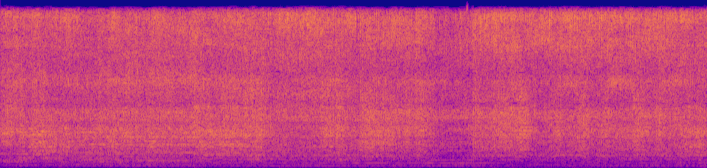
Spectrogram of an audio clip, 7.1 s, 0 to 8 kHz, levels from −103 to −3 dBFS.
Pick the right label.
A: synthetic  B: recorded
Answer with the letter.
B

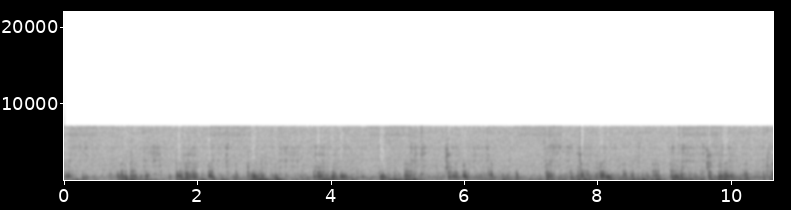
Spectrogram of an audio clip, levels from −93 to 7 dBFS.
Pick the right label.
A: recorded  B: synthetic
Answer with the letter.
A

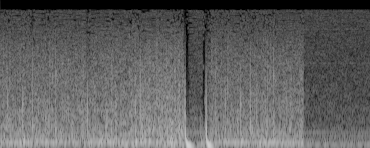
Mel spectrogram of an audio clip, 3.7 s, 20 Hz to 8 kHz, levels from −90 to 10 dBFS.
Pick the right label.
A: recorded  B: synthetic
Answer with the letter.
A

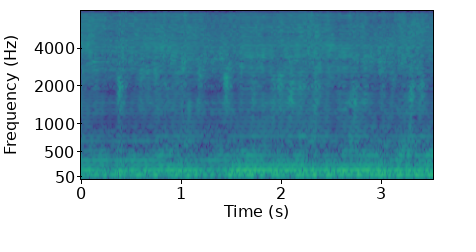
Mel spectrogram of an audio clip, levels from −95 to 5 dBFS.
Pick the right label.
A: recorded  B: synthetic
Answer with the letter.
B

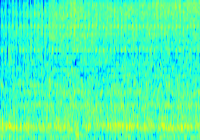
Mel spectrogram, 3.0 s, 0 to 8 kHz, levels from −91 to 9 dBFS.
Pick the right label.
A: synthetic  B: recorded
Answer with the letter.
A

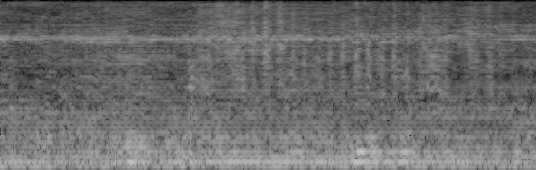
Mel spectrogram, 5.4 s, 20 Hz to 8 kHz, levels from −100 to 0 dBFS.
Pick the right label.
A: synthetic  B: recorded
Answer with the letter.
A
